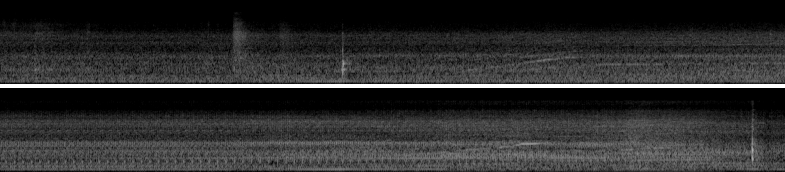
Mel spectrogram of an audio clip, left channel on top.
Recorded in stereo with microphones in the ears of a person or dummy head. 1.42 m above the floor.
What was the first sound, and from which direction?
Only background noise.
